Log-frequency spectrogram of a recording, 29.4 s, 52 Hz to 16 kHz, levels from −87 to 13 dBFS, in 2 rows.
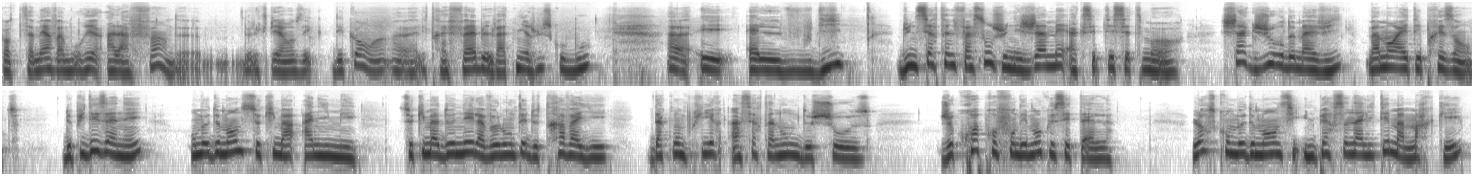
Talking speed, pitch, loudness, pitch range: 175 wpm, 185 Hz, -17 LUFS, 155-210 Hz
